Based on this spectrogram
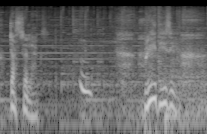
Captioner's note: Moaning continues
